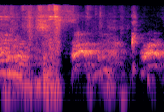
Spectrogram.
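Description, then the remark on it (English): Five dogs bark and yelp excitedly in a quick, overlapping burst, loud, with a few sharper high yips mixed in, as they run out the door. “And there's weird dogs barking and stuff.”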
